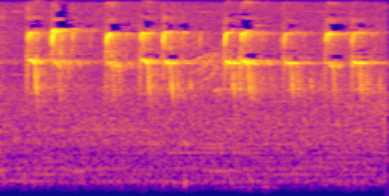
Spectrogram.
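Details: Nest-defending robins facing a hawk give quick, bright high chirps in an agitated string, several per second, over a soft low hum.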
